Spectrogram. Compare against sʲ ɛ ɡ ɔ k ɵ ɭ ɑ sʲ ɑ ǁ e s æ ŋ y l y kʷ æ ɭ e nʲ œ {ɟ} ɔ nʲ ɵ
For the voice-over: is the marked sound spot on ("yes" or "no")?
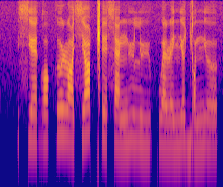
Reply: yes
